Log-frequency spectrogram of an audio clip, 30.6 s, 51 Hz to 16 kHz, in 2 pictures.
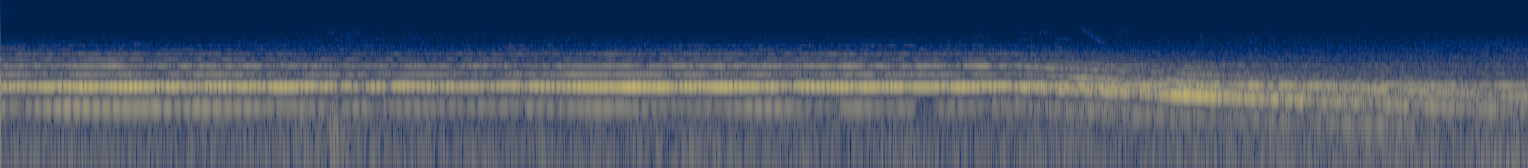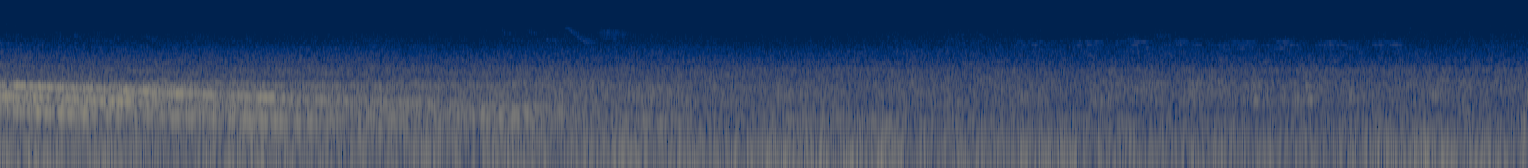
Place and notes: Valparaíso, Chile - sirens
Valparaiso, sudden alarm, sirens, not clear if it was a test. heard at the open 1st floor window
(Sony PCM D50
